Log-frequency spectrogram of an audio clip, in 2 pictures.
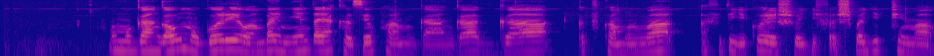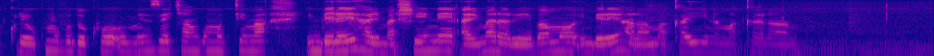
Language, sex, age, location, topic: Kinyarwanda, female, 25-35, Kigali, health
